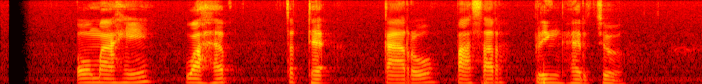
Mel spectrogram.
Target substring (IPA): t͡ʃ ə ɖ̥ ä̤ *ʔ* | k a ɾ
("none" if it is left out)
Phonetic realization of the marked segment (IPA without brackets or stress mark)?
ʔ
